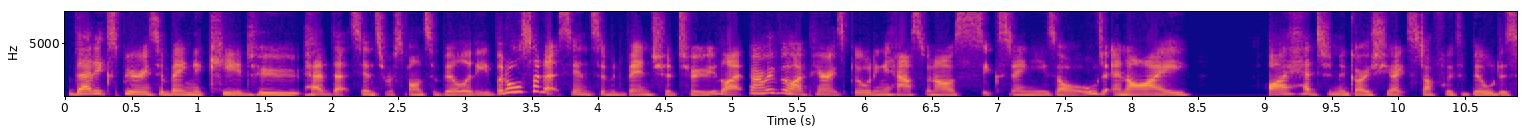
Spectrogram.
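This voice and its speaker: In an Australian accent, a woman speaks at a very fast pace with lively intonation and a bright, sharp tone, in a very clean recording with a silent background and a dry, close sound with no echo. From Melbourne, Australia. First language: Sicilian dialect of Italian. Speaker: leadership guest. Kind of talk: interview.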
